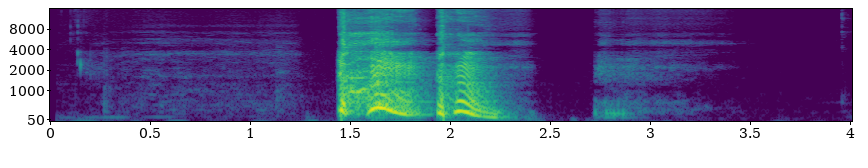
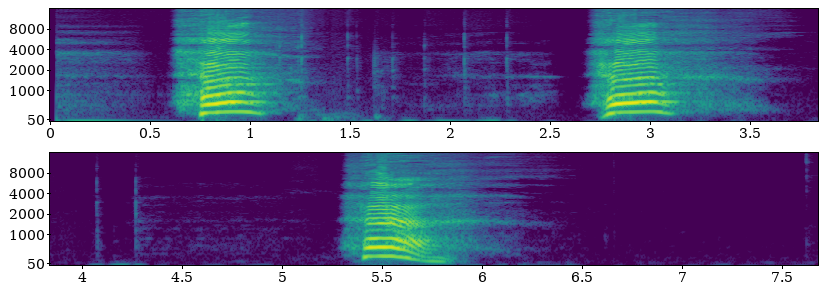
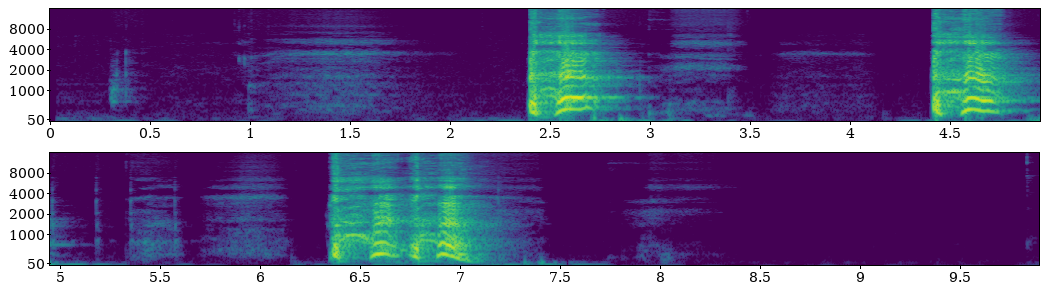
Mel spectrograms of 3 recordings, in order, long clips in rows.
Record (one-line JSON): {"cough_length": "4.0 s", "cough_amplitude": 32768, "cough_signal_mean_std_ratio": 0.31, "exhalation_length": "7.7 s", "exhalation_amplitude": 32768, "exhalation_signal_mean_std_ratio": 0.31, "three_cough_length": "9.9 s", "three_cough_amplitude": 32768, "three_cough_signal_mean_std_ratio": 0.26, "survey_phase": "beta (2021-08-13 to 2022-03-07)", "age": "65+", "gender": "Male", "wearing_mask": "No", "symptom_none": true, "smoker_status": "Ex-smoker", "respiratory_condition_asthma": true, "respiratory_condition_other": true, "recruitment_source": "REACT", "submission_delay": "2 days", "covid_test_result": "Negative", "covid_test_method": "RT-qPCR", "influenza_a_test_result": "Negative", "influenza_b_test_result": "Negative"}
